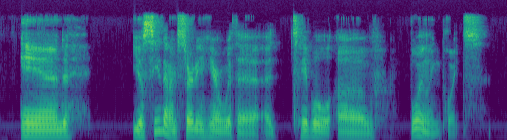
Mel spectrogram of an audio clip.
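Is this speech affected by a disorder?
No.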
